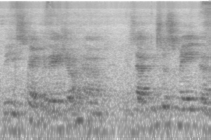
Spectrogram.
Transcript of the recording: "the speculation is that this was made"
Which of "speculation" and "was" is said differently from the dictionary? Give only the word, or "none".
was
